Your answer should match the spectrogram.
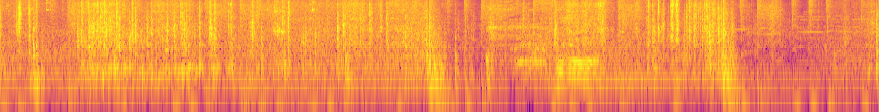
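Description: Indistinct voices over rustling and clunking as bags and belongings are handled around the back seat inside a parked car.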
